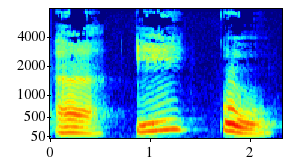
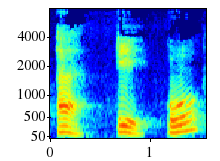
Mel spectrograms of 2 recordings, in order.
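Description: First: "ا، ای، او" each drawn out slowly; long vowels. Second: "ا، ای، او" as brief separate vowels; short vowels. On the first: Teacher summing up long sounds, "ا، ای، او" sustained. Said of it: "صداهای بلند و کشیده". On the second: Teacher summing up short sounds, "ا، ای، او" unstretched. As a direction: keep "ا، ای، او" short, one by one. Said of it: "صداهای کوتاه". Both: Shown as a demonstration.

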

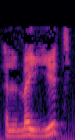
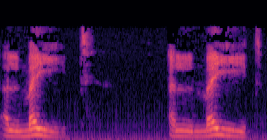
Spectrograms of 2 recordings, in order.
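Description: First: المیت with a doubled ya, al-mayyit. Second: المیت said slowly as al-mayt, ya unvoweled; sukun on ya. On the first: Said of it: "یا تشدید داره". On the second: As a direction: draw out المیت as al-mayt, with no doubling. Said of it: "شعبه به اسکان یا خونده". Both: Shown as a demonstration.

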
